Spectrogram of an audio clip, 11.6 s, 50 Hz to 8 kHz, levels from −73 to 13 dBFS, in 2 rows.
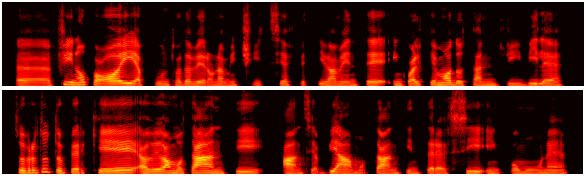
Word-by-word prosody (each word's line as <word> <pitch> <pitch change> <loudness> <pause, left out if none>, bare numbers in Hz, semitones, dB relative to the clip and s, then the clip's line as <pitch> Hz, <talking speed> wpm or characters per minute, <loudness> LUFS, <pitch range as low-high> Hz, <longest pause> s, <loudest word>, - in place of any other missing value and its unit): uhm, 155 0 -3
fino 220 +2 0
poi 190 -2 +5
appunto, 175 0 -4
ad 160 - -6
avere 165 -2 -1
un'amicizia 165 0 -7
effettivamente 160 0 -4
in 175 0 -7
qualche 170 +2 -1
modo 195 -4 +2
tangibile. 165 -1 -4 0.3
Soprattutto 215 +2 0
perché 195 +3 +2
avevamo 180 0 +4
tanti, 175 -4 +4 0.2
anzi 165 0 +3
abbiamo 165 -2 0
tanti 160 0 +1
interessi 155 +1 -4
in 150 -1 -8
comune. 155 +1 -6
170 Hz, 115 wpm, -23 LUFS, 160-185 Hz, 0.3 s, poi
